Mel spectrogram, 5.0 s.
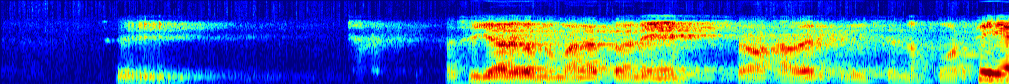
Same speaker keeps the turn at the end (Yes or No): No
